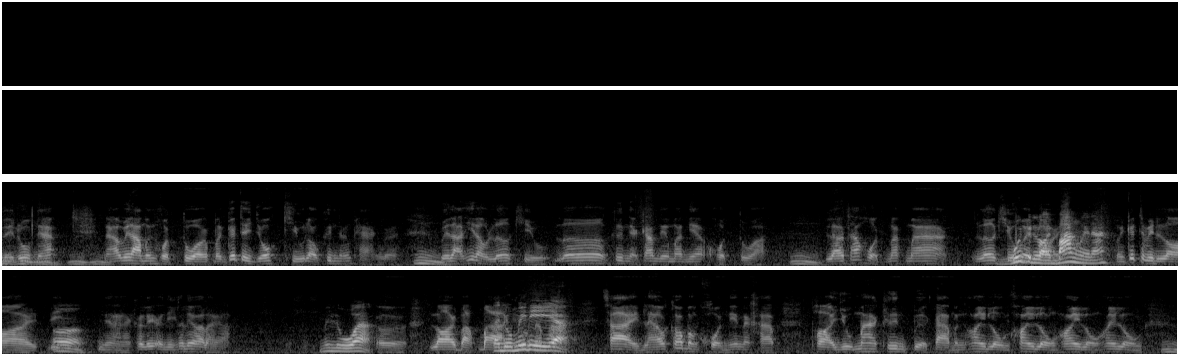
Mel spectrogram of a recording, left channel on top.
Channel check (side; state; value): left; silent; 55 dB below the other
